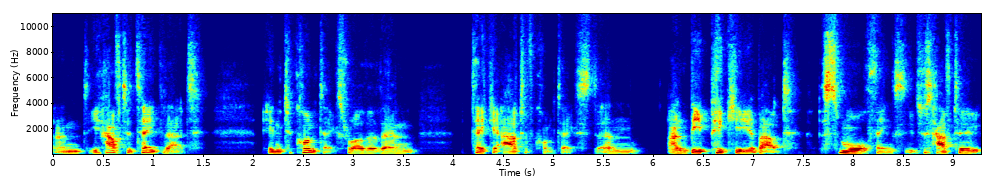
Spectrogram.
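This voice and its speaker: Speaking with a non-native accent, a man of medium pitch keeps a fairly slow pace and fairly even intonation. The background is quiet. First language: Arabic. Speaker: vascular surgery trainee. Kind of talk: interview. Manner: hesitant, many fillers and restarts.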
